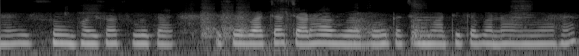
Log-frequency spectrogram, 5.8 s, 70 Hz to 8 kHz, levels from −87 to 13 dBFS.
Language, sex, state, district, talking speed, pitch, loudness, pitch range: Hindi, female, Bihar, East Champaran, 135 wpm, 205 Hz, -32 LUFS, 200-210 Hz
